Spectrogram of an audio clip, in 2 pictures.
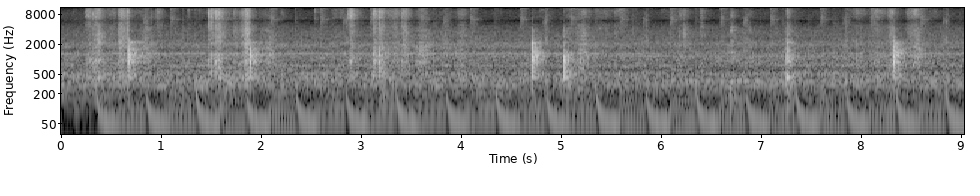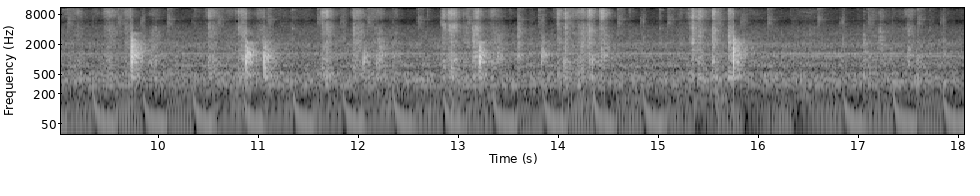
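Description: Chef's knife chopping an onion on a wooden cutting board: sharp knocks of the blade against the board, irregular, roughly one a second.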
